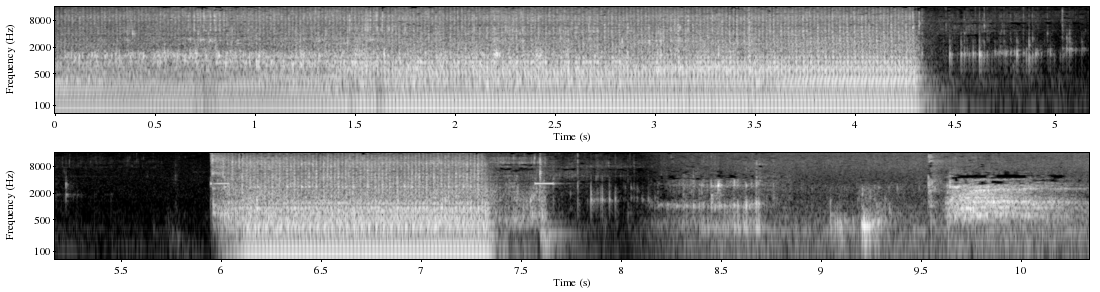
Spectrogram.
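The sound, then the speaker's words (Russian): A coffee maker in a kitchen brews coffee, running with a loud, steady mechanical buzz in two bursts separated by a short silence, followed by quieter, irregular hissing and gurgling sounds. No one speaks. “Кое-как, но сотрудник все-таки открывает глаза, влезает в тапки, доходит до кухни и ставит кофеварку, чтобы сварить ароматный кофе, хоть что-то приятное с утра.”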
